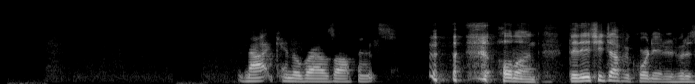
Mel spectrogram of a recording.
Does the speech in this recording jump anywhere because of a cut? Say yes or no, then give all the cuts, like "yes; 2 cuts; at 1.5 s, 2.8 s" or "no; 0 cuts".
no; 0 cuts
